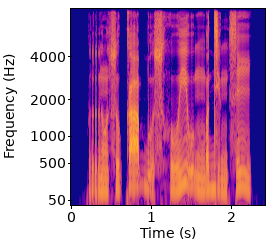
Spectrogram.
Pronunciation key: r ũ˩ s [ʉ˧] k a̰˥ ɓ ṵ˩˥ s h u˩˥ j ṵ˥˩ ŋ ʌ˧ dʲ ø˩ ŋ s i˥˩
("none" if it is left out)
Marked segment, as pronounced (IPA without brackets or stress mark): u˧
